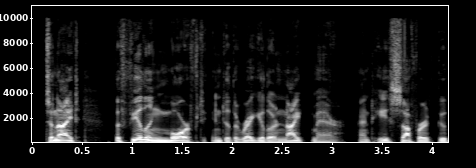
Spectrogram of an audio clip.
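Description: Quiet surroundings and an unforced reading voice

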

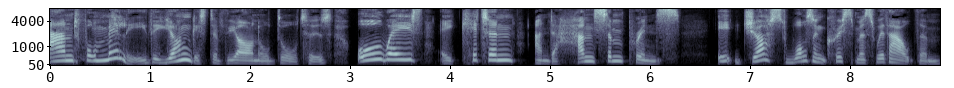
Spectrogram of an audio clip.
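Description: A woman with a British accent speaks at medium pitch and a fairly slow pace, her tone warm and animated with very wide pitch swings. The background is quiet, and the sound is dry and close with no echo. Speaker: audiobook narrator. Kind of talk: audiobook narration, scripted reading aloud of a British Christmas novella. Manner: warm, even storyteller's pace, gently whimsical and lightly animated.

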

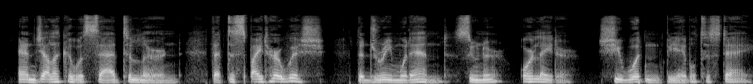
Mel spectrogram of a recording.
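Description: Keeping his loudness very even, a man speaks in an animated tone at a moderate pace, with fairly low pitch and ordinary pitch variation. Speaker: audiobook narrator. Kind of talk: audiobook narration. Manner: animated, storytelling, voicing characters; gentle, child-friendly pacing.

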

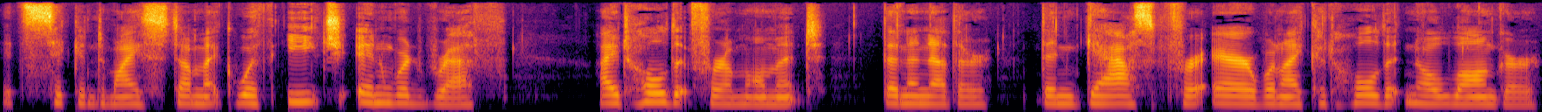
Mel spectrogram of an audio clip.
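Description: A woman speaks at medium pitch and a moderate pace, her intonation monotone and flat yet her tone intense and dramatic. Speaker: audiobook narrator. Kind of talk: audiobook reading of a fantasy novel, first-person male character, dramatic. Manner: intense, dramatic, emotional, urgent in the frantic scenes.

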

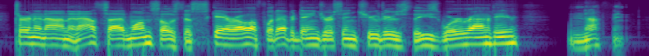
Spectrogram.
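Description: Plain reading aloud, the background quiet

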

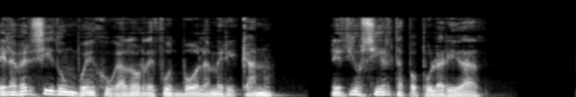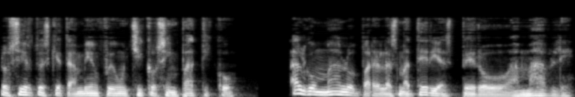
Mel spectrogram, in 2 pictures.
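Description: With a dark, mellow tone and a very deep, low pitch, a man speaks in a solemn tone with lively intonation and very even loudness. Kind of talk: dramatic audiobook narration, first-person teen girl's story. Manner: solemn, emotional, slow and hushed, grief-laden.

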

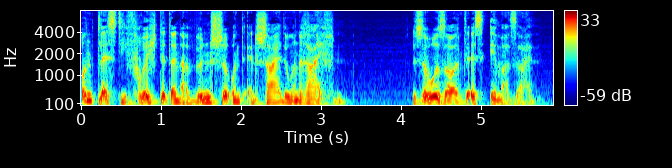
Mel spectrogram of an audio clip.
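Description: At a fairly slow pace, a man with a very deep, low pitch and vocal fry speaks with very wide pitch swings. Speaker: audiobook narrator. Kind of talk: guided meditation. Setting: studio. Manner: slow, soothing, calm.

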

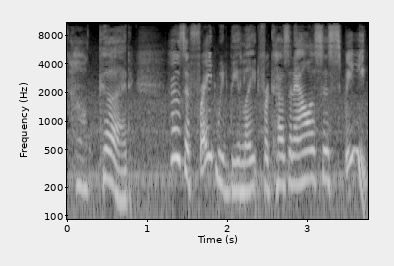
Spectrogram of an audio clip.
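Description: The speaker reads in a natural voice.

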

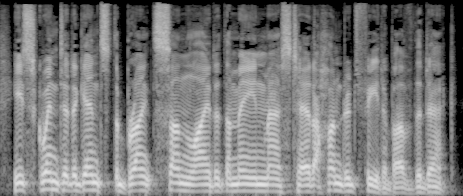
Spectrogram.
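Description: A man speaks at a fairly low pitch and a moderate pace. The background is quiet. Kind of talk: audiobook narration of a novel. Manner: dramatic, tense, building suspense.

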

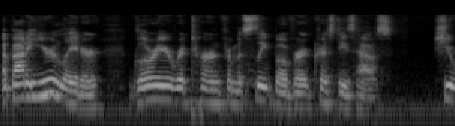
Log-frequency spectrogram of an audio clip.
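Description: Someone reads in an unforced voice.

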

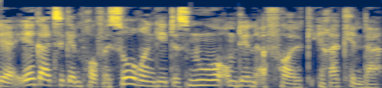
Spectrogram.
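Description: A woman speaking at a fairly slow pace. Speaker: audiobook narrator. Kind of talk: scripted newsreading of magazine articles. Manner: formal.

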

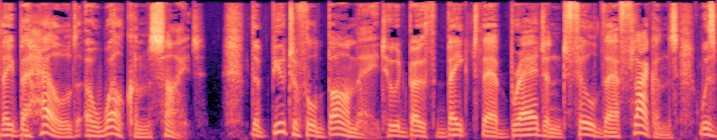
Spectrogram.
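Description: In an unforced reading voice, the speaker reads with lively intonation.

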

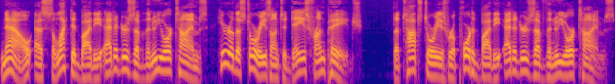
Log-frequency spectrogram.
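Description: Over a quiet background, a man with a normal speaking voice and a medium pitch talks at a fairly quick pace. His intonation is lively, and the sound is dry and close with no echo. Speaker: audiobook news narrator. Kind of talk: newsreading narration of a scripted daily newspaper digest. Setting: studio audiobook recording. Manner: formal, measured and steady, grave tone for the attack story; clear, even, professional delivery.

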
